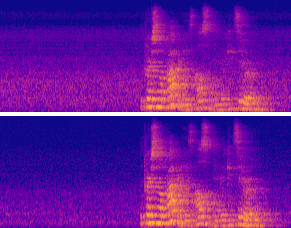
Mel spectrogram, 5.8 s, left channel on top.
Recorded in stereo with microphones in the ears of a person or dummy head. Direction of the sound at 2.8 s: 40° right (ahead or behind).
